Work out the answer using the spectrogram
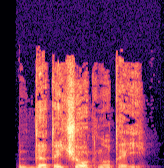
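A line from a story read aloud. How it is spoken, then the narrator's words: Breathed out. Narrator (Russian): выдохнул Джонсон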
